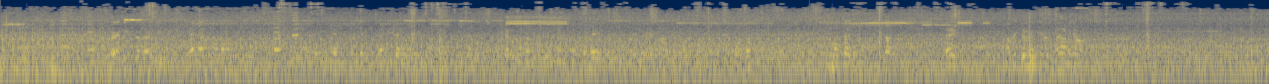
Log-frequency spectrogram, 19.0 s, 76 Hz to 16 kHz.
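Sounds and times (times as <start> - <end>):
indistinct voices talking: 0.0 - 19.0
passing vehicles rushing: 0.0 - 19.0.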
